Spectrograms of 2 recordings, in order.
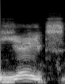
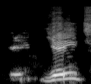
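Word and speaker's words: Yeats: it's but that definitely yates is is uh even though it's ea it's it's pronounced with an a okay yates is pronounced with the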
